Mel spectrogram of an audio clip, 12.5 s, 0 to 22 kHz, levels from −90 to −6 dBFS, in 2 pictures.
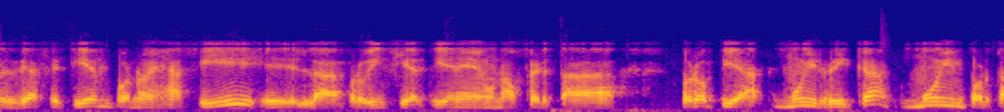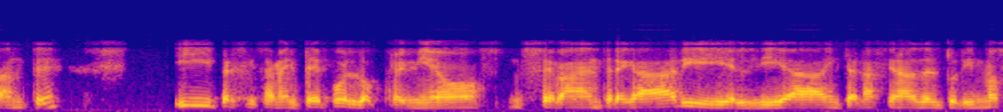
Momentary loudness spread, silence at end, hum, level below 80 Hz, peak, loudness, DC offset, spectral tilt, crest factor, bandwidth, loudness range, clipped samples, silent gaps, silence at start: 6 LU; 0 s; none; -62 dBFS; -2 dBFS; -20 LUFS; under 0.1%; -7.5 dB/octave; 18 dB; 5 kHz; 3 LU; under 0.1%; none; 0 s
